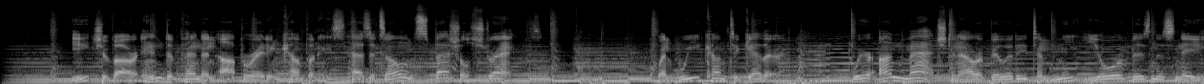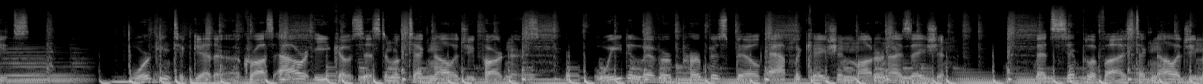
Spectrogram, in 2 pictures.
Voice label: Corporate Video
